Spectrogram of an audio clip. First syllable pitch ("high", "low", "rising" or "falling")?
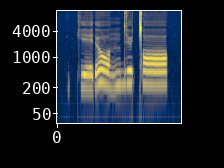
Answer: low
